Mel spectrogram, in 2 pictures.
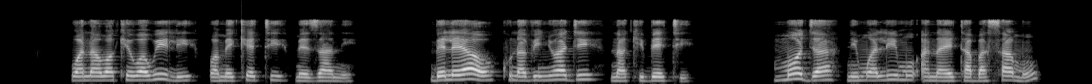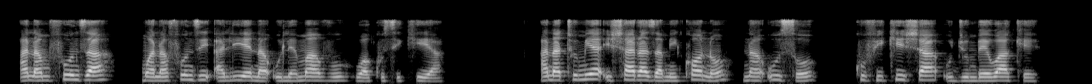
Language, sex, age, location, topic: Swahili, female, 50+, Nairobi, education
